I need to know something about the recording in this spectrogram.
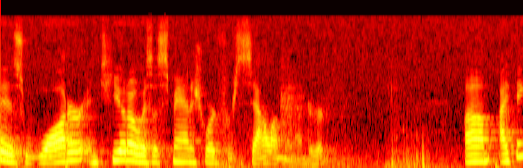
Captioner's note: spanish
